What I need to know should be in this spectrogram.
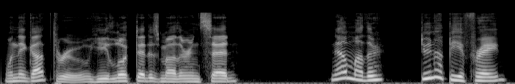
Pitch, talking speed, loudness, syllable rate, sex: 170 Hz, 200 wpm, -16 LUFS, 5.5 syllables/s, male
